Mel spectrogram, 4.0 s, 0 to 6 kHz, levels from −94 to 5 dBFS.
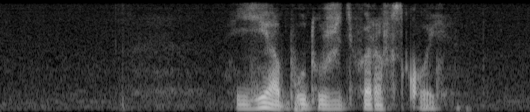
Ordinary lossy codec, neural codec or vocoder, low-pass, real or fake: none; autoencoder, 48 kHz, 128 numbers a frame, DAC-VAE, trained on Japanese speech; 5.4 kHz; fake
